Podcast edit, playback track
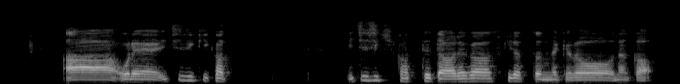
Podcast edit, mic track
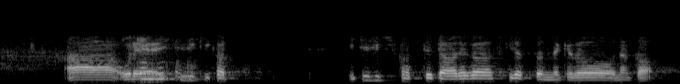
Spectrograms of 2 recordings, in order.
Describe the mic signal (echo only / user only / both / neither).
both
